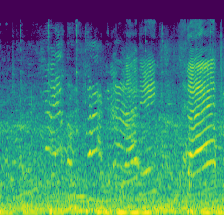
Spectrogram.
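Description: Young children's excited voices and high squeals as they play, rising in pitch near the end, over a steady low rumble.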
